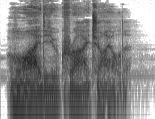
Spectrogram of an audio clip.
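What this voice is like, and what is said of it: Deep raspy voice. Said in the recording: “a deep, raspy voice asked”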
